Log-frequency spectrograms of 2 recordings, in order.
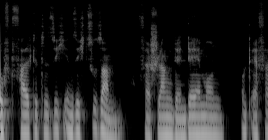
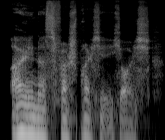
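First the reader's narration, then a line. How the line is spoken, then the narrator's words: Low demonic growl. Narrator (German): knurrte der Dämon leise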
